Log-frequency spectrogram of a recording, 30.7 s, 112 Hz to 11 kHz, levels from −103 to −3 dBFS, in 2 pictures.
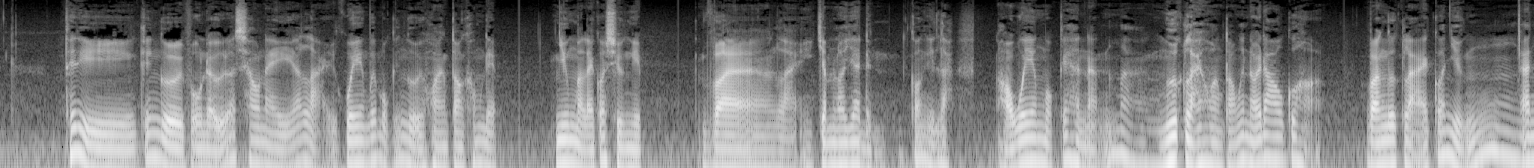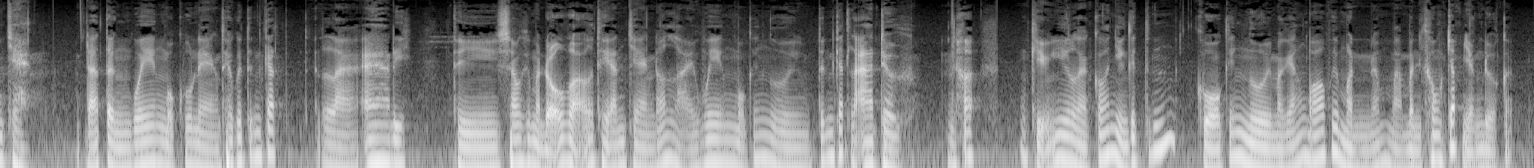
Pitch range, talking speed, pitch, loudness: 95-125 Hz, 225 wpm, 110 Hz, -19 LUFS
